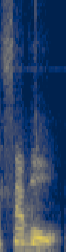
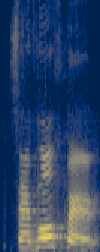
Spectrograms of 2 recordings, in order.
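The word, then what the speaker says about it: savoir-faire: Now see Savoy. You won't be pronouncing it as Savoy. Savoy. Savoir faire is a French word.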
